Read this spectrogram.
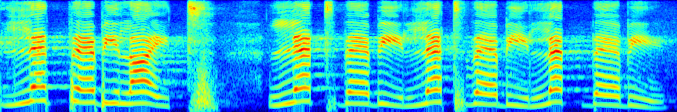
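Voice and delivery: slow, weighty Let there be; slow, each Let hit hard; commanding decree. Acted. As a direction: proclaim it like a divine command. Preacher voicing God's decree.

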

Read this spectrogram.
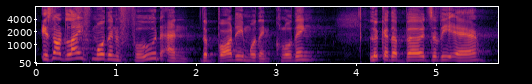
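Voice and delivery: loud, ringing pulpit reading of the Gospel; preaching scripture reading. Acted. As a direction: proclaim the passage to the congregation. Reads the scripture passage aloud.

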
